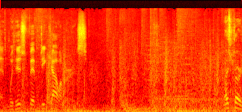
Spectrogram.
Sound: explosions

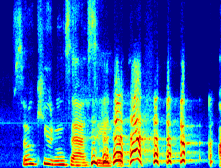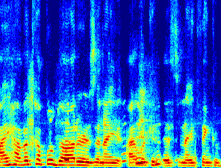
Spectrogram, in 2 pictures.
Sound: laughter

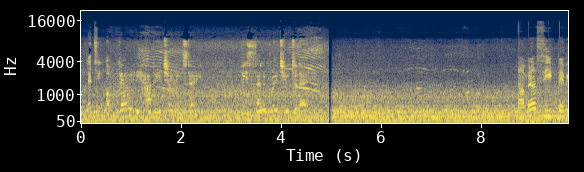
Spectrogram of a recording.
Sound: inflight announcement

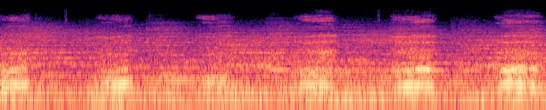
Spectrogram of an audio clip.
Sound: growling

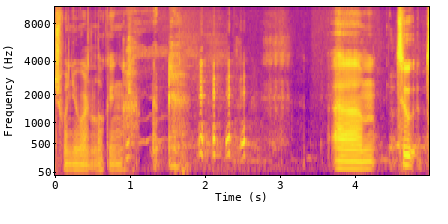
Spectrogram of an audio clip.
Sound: laughter

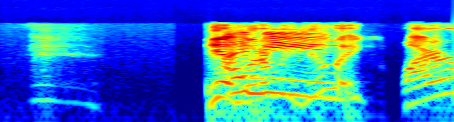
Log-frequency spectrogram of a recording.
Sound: laugh

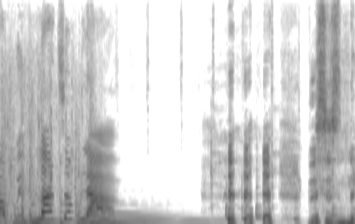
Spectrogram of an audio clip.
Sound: chuckling

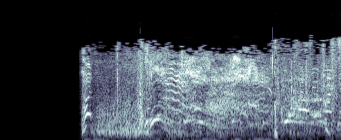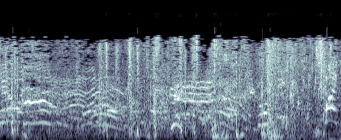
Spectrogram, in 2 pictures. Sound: grunting

